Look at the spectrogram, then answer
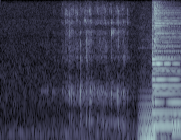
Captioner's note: slurps tea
